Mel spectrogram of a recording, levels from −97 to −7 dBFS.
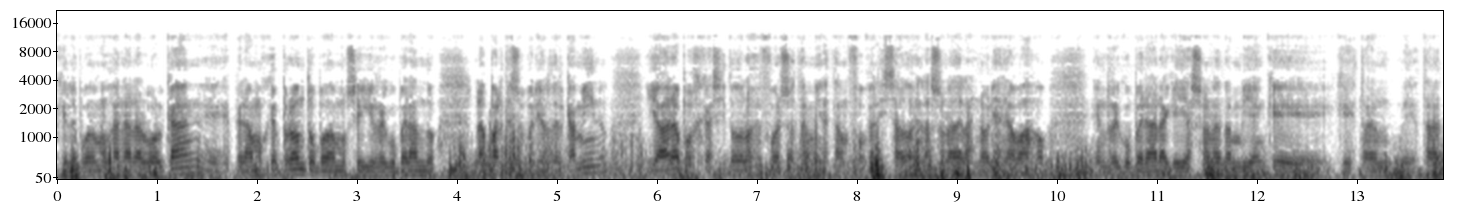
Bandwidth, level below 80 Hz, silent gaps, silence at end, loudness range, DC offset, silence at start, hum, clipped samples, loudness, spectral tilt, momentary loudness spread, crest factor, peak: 12.5 kHz; -40 dBFS; none; 0 s; 4 LU; under 0.1%; 0 s; none; under 0.1%; -32 LUFS; -7.5 dB/octave; 9 LU; 26 dB; -4 dBFS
